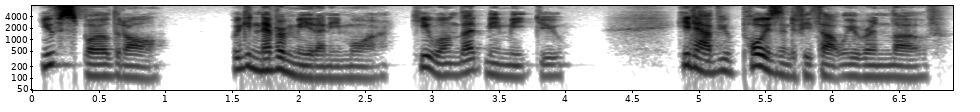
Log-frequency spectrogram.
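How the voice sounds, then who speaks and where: A man voicing a frank, impulsive young woman from a wealthy family, speaking high and fast. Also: animated, a little mellow, lightly acted. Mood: cross. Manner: high, passionate, rushed.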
